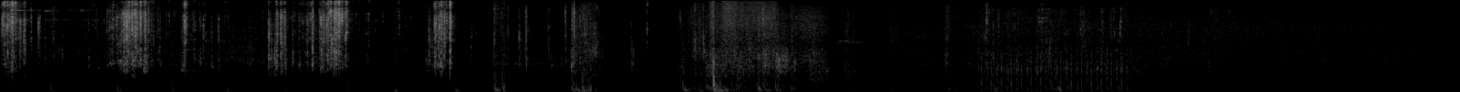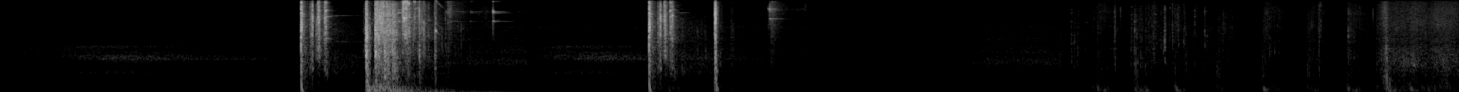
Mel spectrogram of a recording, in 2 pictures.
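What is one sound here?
Footsteps thud quickly through grass and brush.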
